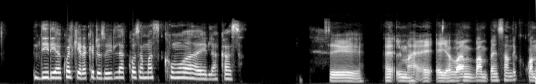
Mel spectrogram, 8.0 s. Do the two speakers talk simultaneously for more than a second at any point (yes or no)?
no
